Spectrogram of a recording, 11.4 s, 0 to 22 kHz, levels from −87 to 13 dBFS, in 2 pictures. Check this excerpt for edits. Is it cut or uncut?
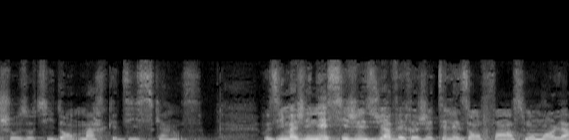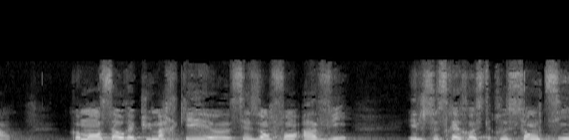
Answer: uncut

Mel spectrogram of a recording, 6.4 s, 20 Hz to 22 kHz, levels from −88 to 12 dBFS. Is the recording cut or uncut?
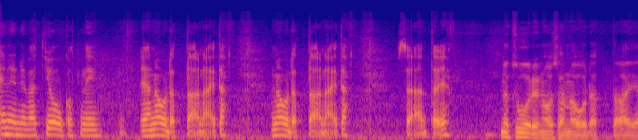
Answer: cut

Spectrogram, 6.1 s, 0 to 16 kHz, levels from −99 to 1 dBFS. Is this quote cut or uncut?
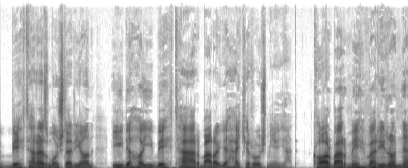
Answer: cut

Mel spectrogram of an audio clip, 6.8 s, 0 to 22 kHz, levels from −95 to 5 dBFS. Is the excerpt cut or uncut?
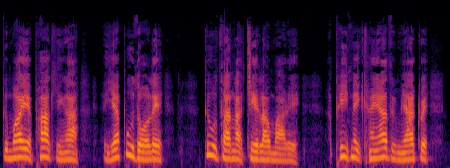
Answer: uncut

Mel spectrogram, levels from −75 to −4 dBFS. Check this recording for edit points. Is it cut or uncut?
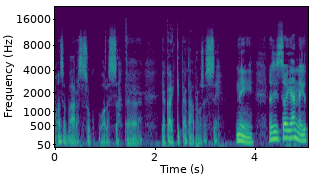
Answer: cut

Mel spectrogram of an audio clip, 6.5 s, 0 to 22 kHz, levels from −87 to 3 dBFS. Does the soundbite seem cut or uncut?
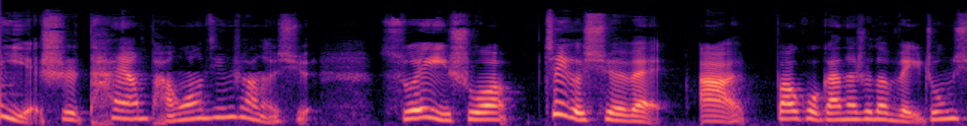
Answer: cut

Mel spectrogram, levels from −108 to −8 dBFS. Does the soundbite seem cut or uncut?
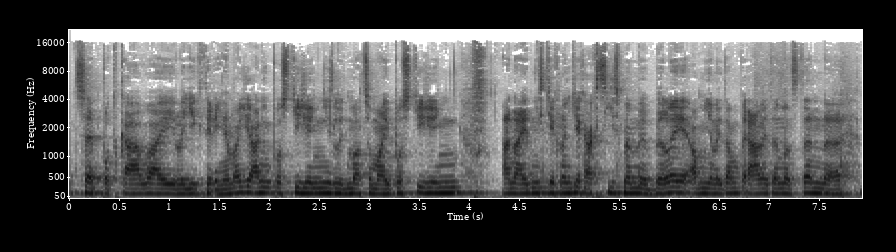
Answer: uncut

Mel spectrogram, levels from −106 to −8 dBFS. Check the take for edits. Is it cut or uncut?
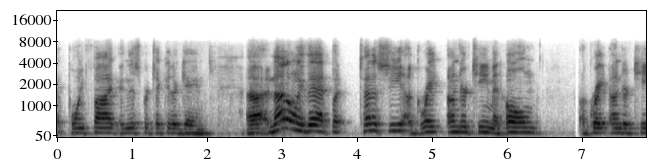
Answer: cut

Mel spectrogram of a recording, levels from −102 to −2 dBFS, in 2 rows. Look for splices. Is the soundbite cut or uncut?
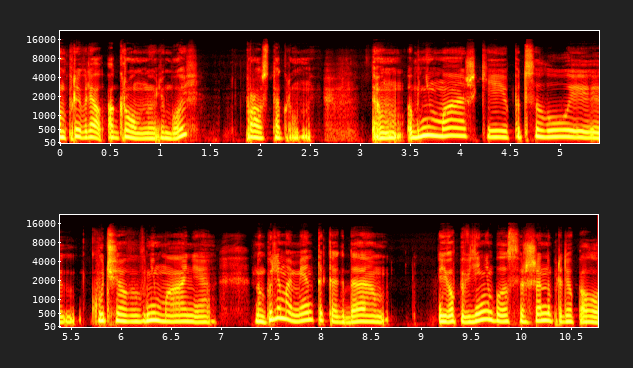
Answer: uncut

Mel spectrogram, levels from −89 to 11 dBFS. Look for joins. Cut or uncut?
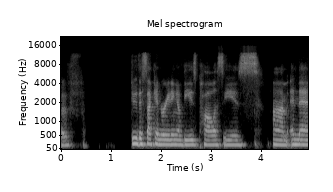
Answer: uncut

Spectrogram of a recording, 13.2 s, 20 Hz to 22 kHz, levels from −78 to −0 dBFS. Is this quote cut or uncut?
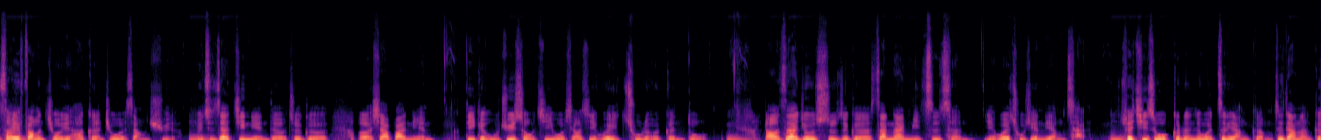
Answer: uncut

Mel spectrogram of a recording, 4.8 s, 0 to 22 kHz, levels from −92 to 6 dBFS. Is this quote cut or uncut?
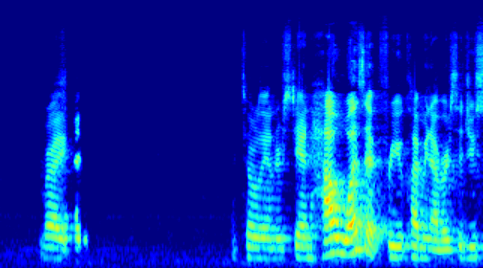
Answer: uncut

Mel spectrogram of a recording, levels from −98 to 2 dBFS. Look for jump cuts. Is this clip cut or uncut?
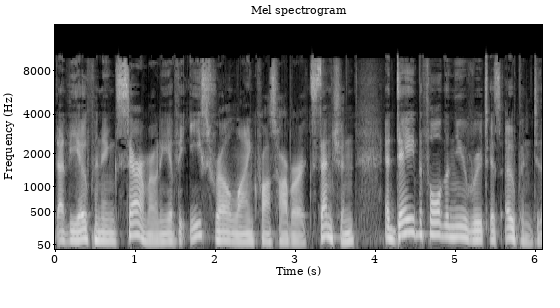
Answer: uncut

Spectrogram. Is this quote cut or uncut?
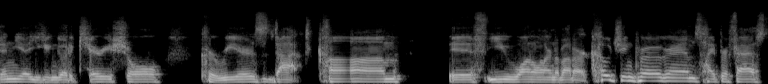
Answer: uncut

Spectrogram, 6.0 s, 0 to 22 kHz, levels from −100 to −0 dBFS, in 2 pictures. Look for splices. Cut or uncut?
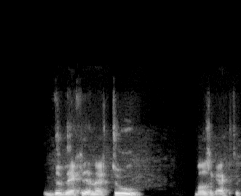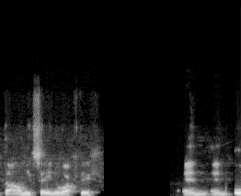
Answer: uncut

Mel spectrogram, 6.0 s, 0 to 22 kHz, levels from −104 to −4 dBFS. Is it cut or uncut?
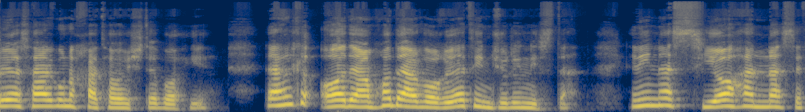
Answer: uncut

